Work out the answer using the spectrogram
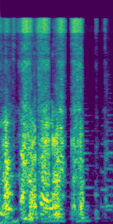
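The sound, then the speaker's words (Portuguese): A laptop screen hinge creaks as the screen opens, giving a few short rasping creaks separated by brief gaps. “Ah não, foi baixo na tela aqui. É porque minha tela tá abrindo. Eu não falei pra você que a tela do meu computador tava se abrindo?”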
